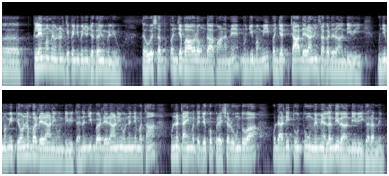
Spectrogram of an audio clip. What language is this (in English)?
Sindhi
